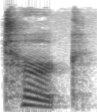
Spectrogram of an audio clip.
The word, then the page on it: turk: American English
